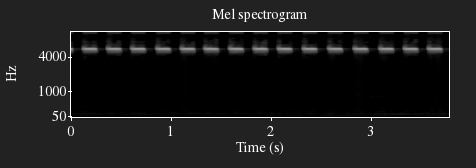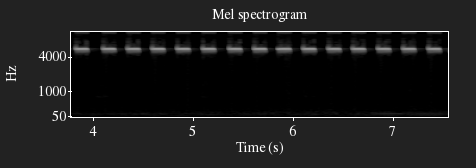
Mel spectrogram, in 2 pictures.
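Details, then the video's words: A male cricket chirps through a summer evening in a fast, regular series of shrill pulses, close to four per second, clean and unaccompanied. "Cricket Chirping Sound Effect"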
